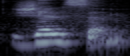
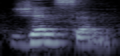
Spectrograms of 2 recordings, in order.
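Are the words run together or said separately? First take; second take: run together; run together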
